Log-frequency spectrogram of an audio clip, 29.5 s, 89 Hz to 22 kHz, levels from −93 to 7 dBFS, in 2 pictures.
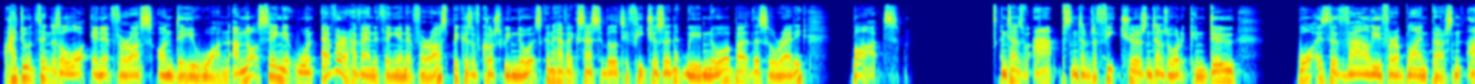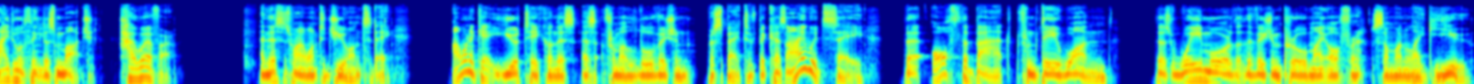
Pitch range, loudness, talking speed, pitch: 80-105 Hz, -23 LUFS, 240 wpm, 90 Hz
